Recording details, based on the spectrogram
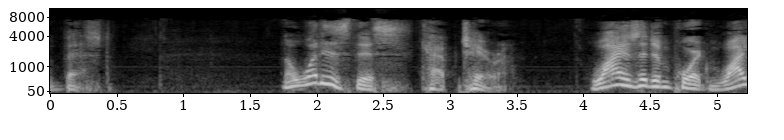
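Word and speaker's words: Capterra: who use kaptara that's kaptara it's spelled like it sounds c AP te r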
